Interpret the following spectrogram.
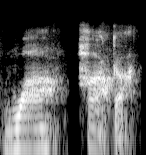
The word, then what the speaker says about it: Oaxaca: And as we see in this example, the X makes the J or the English H sound, as in the city of Oaxaca, spelled over here, but Oaxaca, is pronounced Oaxaca.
